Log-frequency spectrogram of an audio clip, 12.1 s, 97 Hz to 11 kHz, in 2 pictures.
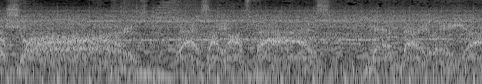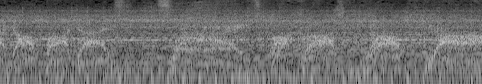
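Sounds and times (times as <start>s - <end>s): distorted guitars: 0.0s - 12.0s
drums: 0.0s - 12.0s
harsh screamed vocals: 0.0s - 12.0s.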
